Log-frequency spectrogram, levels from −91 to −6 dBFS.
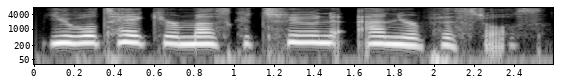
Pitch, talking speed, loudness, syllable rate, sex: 240 Hz, 185 wpm, -17 LUFS, 4.4 syllables/s, female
